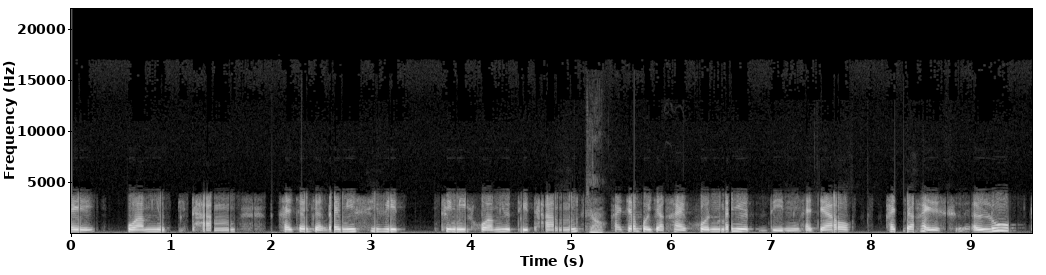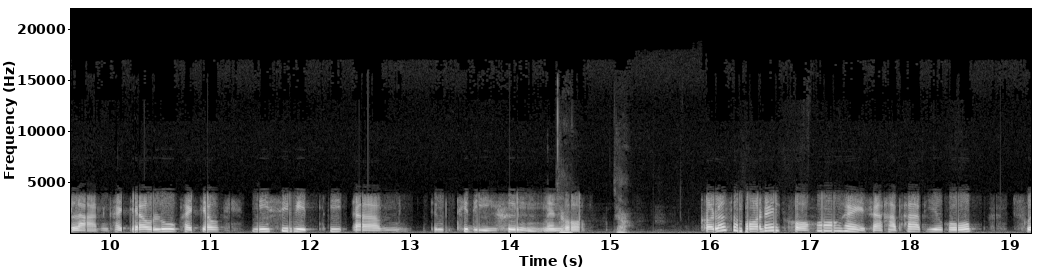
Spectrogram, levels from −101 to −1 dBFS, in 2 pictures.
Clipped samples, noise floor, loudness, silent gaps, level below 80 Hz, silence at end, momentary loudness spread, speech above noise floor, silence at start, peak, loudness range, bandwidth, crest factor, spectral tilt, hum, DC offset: under 0.1%; -53 dBFS; -23 LUFS; none; -56 dBFS; 0 s; 9 LU; 31 dB; 0 s; -6 dBFS; 2 LU; 4.3 kHz; 18 dB; -7.5 dB/octave; none; under 0.1%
